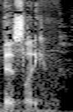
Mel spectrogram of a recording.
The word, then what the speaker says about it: Bisley: A bit of IMDb trivia for today, specifically related to Steve Beasley, who I think it's Beasley, not Bisley. Because Bisley sounds a little weird. – Quick note from the corrections department. It's pronounced Steve Bisley.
